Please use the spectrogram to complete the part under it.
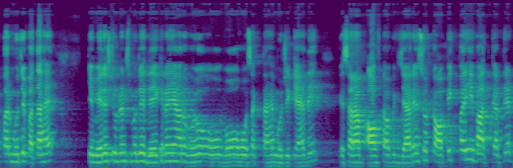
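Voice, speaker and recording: A man teaching students in a chatty, teasing way, mixing English phrases into his Hindi. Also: high-pitched. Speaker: IELTS teacher. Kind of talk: classroom-style lesson to students. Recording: echoey room with long reverb.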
